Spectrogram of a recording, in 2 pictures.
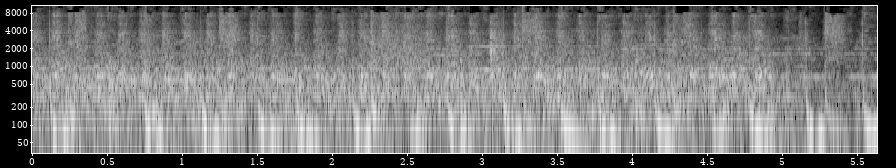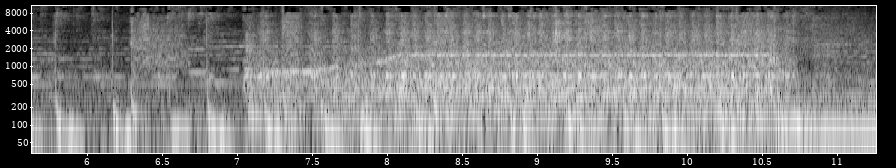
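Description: A sewing machine runs continuously through a cosplay crafting session, a steady close mechanical whir that keeps going, then rises in pitch and pace toward the end before cutting off.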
